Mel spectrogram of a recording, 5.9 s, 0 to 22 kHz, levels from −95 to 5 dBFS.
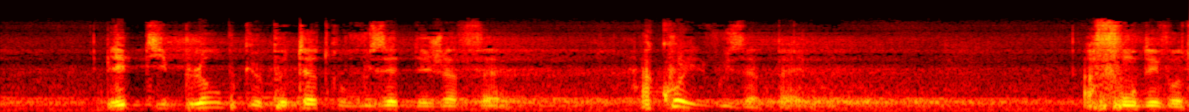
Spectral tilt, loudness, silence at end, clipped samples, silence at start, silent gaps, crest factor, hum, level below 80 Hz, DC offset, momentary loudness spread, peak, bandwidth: -3 dB/octave; -29 LUFS; 0 s; under 0.1%; 0 s; none; 20 dB; none; -64 dBFS; under 0.1%; 18 LU; -10 dBFS; 11.5 kHz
